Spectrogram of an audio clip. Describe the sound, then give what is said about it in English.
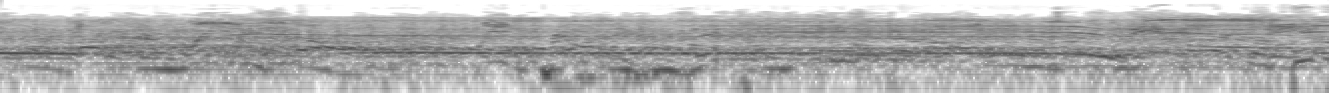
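A large stadium crowd at East Carolina boos and jeers its own band, whose members kneel while playing the national anthem: a continuous dense roar of many voices with scattered shouts and whoops rising over the steady, loud wall of sound. “So we're getting into a situation now where people are booing their own band because members of the band are kneeling down while playing the national anthem.”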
